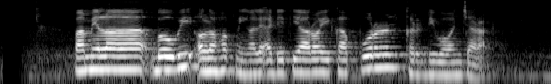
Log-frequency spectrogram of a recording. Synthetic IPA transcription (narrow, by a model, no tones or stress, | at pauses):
pamilabɔwiʔɔlɔɦɔk̚niŋaliadit̪iaɾɔikapʊrkɨrdiwawaɲt͡ʃaɾa̰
